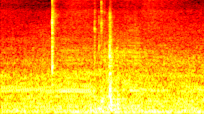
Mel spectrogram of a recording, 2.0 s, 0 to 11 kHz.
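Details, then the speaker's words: 2012 Isuzu Panther Grand Touring power windows run one after another: steady smooth motor hum with a couple of short clicks, no strain, grinding or slowing; all four windows work normally. Normal power window operation. "Terus untuk yang sini depan kanan juga nyala normal ya. Jadi untuk power window-nya semuanya empat-empatnya nyala normal."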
